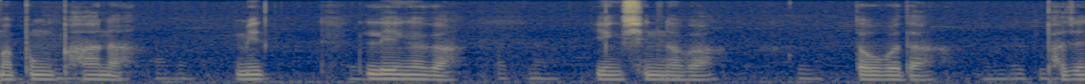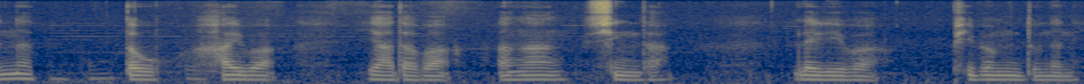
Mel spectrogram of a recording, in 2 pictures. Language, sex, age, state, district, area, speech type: Manipuri, male, 18-30, Manipur, Kangpokpi, urban, read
